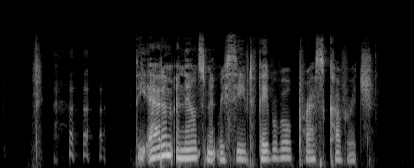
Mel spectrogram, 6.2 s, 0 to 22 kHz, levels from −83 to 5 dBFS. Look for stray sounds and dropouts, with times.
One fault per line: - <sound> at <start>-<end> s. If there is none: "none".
- laugh at 0.8-1.6 s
